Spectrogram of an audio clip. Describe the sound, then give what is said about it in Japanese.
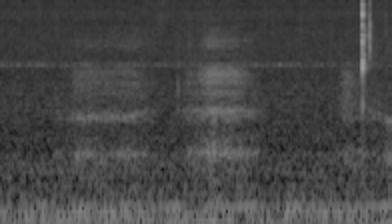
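A single drawn-out yawn, produced on request, made of soft, breathy inhaling and exhaling sounds, fairly quiet, over a low steady background hum, with a brief click near the end. “ほら、あくび。”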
